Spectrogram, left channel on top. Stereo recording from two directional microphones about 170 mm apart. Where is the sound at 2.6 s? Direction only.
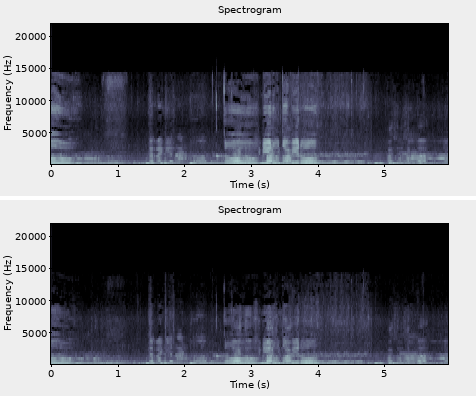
10° left (ahead or behind).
